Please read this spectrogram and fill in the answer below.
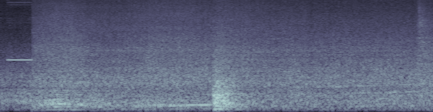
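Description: Car driving through a parking garage: a steady rush of engine and road noise with a low hum under it. A short high beep comes at the very start, and a single loud thump about halfway through.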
